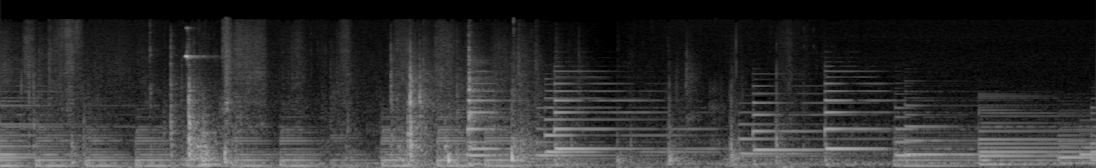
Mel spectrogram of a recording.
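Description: Piano music of held, ringing notes, with several dull thumps in the first half.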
